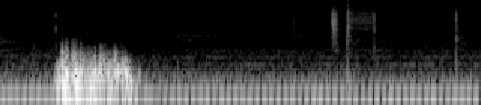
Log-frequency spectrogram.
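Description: A brief, loud low rumble of the phone being handled and brushed as it is swung up to the dashboard, followed by a couple of faint clicks near the end, over a steady low hum.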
